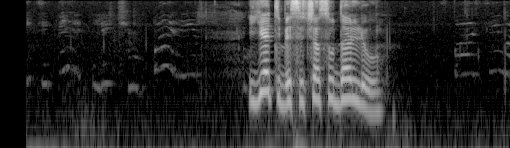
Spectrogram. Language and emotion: Russian, angry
